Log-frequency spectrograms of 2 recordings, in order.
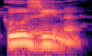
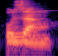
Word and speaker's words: Cousin: Kalau sepupu perempuan kita bilangnya di Cousine. Cousine. Jadi COU dibacanya ku. Di Cousine, kalau yang laki-laki adalah der Kuzang ya. Der Kuzang, bukan cousin ya, Kuzang.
